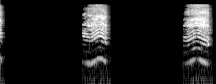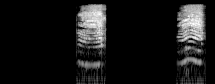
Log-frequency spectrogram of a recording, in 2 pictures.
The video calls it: কালিম পাখির ডাক । Purple Swamphen Bird Call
